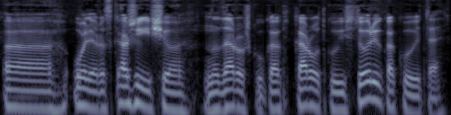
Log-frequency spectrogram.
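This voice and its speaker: A middle-aged man hosting a studio interview, relaxed and chatty, telling stories from his band days. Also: lowish voice, normal speed, dry recording, lo-fi sound. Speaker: radio show host. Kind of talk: casual interview chat.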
